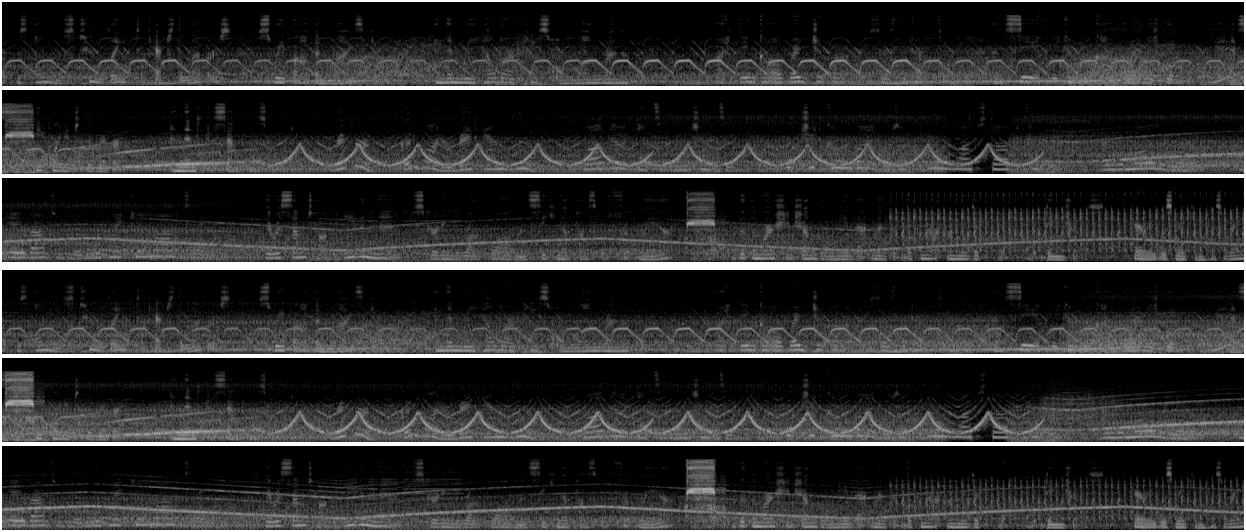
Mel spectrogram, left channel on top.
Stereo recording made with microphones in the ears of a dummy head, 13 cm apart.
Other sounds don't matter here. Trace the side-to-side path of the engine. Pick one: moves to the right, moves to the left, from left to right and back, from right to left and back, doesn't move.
moves to the left.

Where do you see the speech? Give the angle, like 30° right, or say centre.
30° left.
